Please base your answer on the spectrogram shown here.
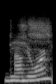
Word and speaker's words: Dijon: Do you notice how she pronounced that? What? Dijon? didn't put an R in there, cuz it's not a pizza brand.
